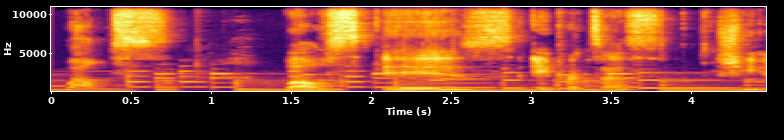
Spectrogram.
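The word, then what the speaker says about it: Ewels: For this character, it's the same premise as the spelling from Barn. It is spelled E W E L S, but it is said Welss.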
